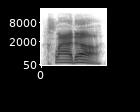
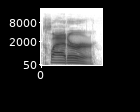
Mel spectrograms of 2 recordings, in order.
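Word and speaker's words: Claddagh: This guy, Brian from Texas, said the Irish love ring is pronounced cladda, not cladder.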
